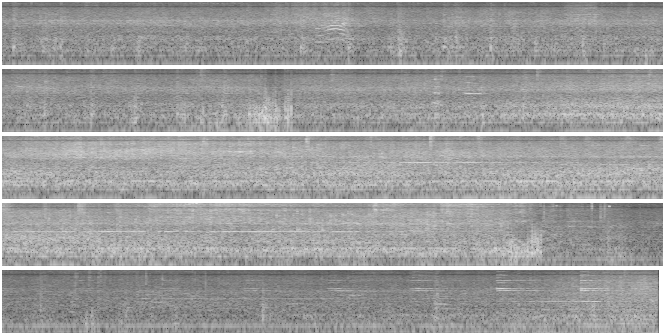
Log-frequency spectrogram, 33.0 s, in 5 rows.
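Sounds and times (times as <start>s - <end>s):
diesel locomotive passing: 0.0s - 33.0s.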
